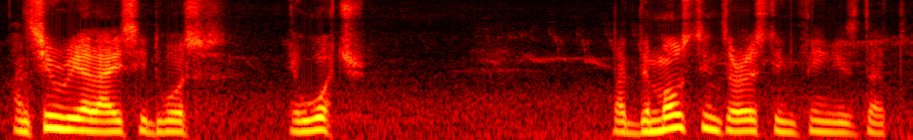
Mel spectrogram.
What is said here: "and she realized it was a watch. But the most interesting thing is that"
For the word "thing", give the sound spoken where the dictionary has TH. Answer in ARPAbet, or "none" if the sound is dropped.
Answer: TH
